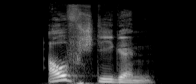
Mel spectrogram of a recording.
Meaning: inflection of aufsteigen: 1. first/third-person plural dependent preterite 2. first/third-person plural dependent subjunctive II
- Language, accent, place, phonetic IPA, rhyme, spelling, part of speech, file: German, Germany, Berlin, [ˈaʊ̯fˌʃtiːɡn̩], -aʊ̯fʃtiːɡn̩, aufstiegen, verb, De-aufstiegen.ogg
